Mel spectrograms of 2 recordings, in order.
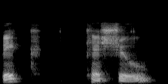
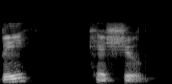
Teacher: But the rafe, the horizontal line that is drawn over the kof, indicates that the dagesh forte has been removed. So we now have one Q instead of two Qs. We still have the vocal schwa, which is indicated by this short E that is written to the upper right hand of the Q.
